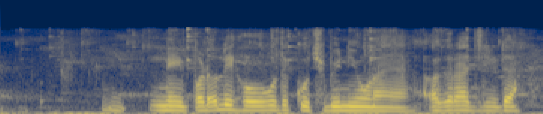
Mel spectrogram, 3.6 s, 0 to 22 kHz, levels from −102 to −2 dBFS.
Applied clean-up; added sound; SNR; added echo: none; Chink, clink; 14 dB; none.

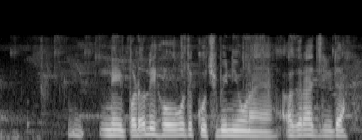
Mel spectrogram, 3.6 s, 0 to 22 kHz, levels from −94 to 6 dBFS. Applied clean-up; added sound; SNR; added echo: none; none; none; none.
